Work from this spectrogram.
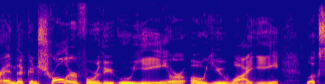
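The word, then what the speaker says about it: OUYE: the new exciting console called the oui it's spelled o u y e which I'm sure is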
